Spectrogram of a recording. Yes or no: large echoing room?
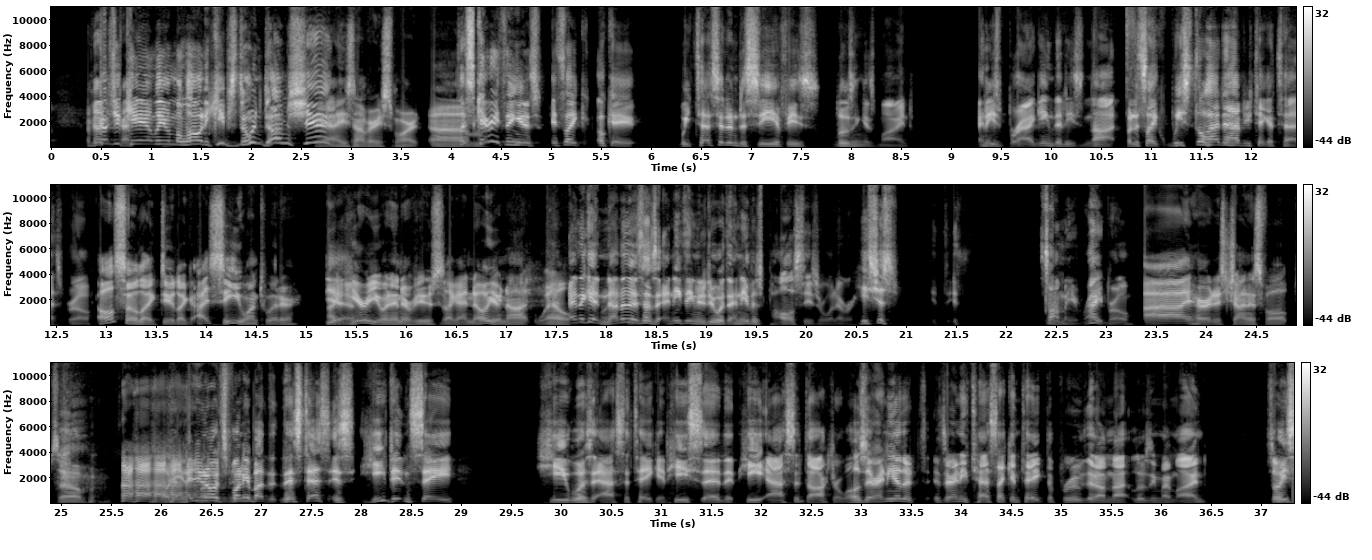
no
